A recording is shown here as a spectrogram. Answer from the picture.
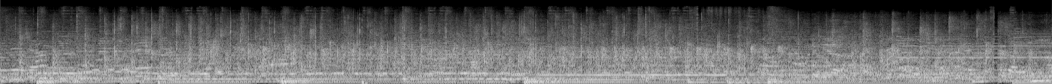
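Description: Music with held notes and a shifting bass line, over the voices of a crowd.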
